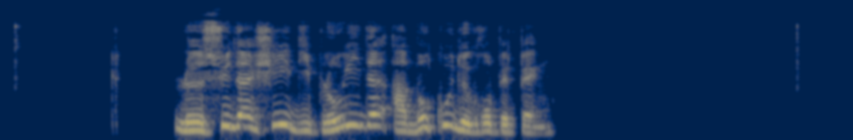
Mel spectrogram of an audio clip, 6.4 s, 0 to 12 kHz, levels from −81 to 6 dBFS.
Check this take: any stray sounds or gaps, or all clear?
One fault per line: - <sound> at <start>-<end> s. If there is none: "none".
none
